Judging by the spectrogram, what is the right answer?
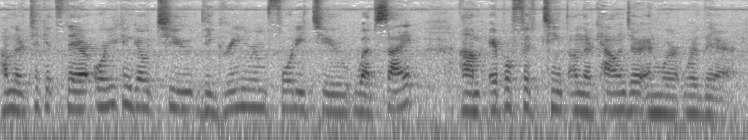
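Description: A man with an American accent talks at a moderate pace, with fairly even intonation and very even loudness. Noticeable background noise and audible room echo are present. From Arizona (Tucson). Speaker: entertainment producer and performer. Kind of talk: casual interview. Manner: hesitant, many fillers.

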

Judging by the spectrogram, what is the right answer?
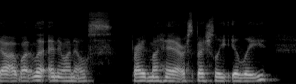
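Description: A woman talks at a fairly quick pace with an Australian accent. Her intonation is fairly even, and the background is quiet. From rural New South Wales, Australia. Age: 20s. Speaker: professional rugby player. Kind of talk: casual interview.

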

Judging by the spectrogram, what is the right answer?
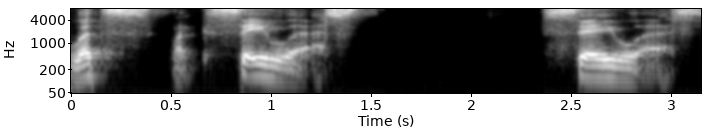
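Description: Here is a man with an American accent and medium pitch. His tone is dark and mellow. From New England, US. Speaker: activist and social entrepreneur. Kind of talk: casual interview.

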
